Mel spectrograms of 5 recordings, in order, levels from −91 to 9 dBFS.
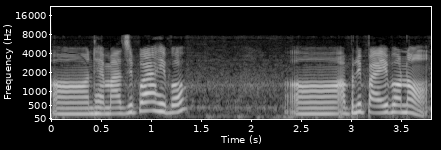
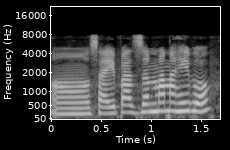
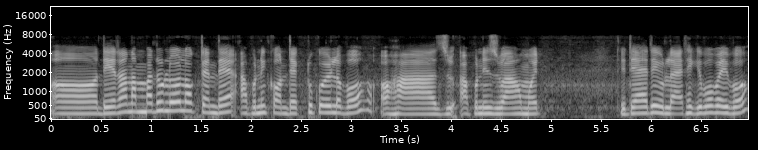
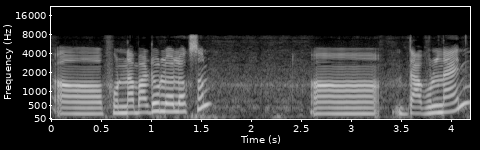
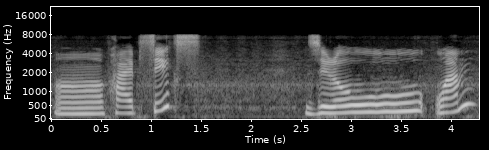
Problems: constant background noise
